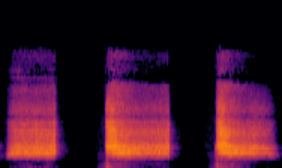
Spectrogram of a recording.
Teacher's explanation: So that's part of the co-articulation of it, that we make the t in closer to the place of the sh · Term: anticipatory co-articulation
